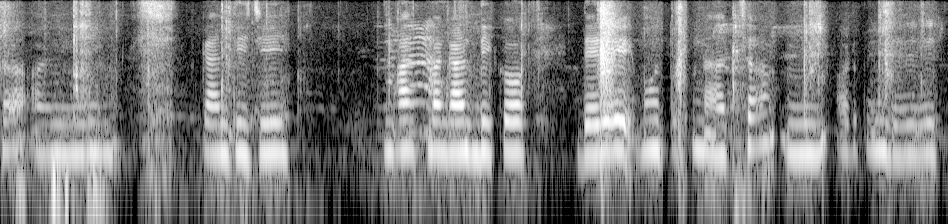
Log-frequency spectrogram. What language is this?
Nepali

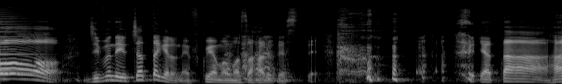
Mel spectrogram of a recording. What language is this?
Japanese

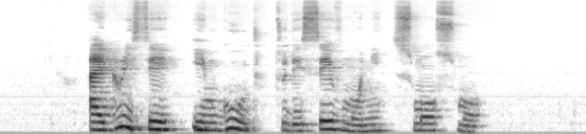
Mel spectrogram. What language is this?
Nigerian Pidgin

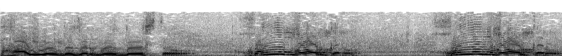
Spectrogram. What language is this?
Urdu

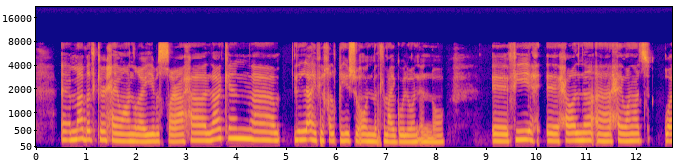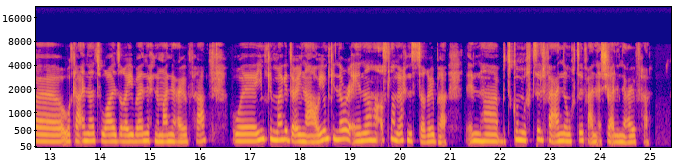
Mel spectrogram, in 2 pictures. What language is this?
Gulf Arabic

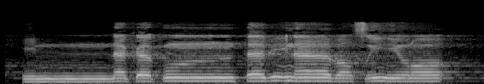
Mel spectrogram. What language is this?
Arabic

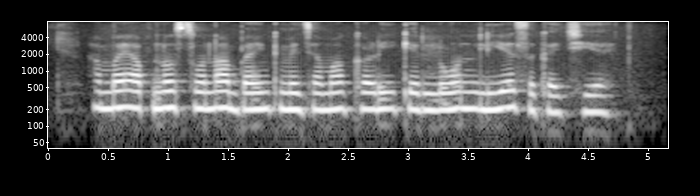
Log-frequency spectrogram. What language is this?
Maithili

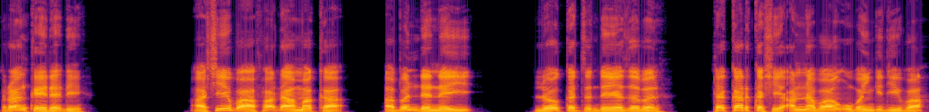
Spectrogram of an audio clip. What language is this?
Hausa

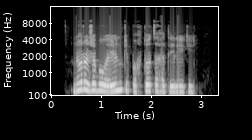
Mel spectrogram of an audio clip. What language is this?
Pashto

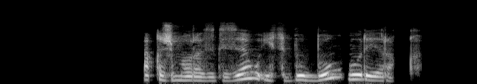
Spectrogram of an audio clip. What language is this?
Kabyle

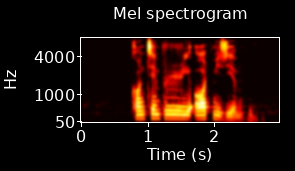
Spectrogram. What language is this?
English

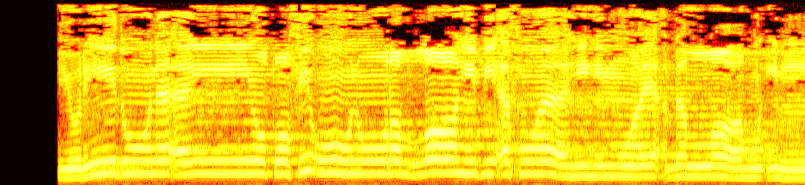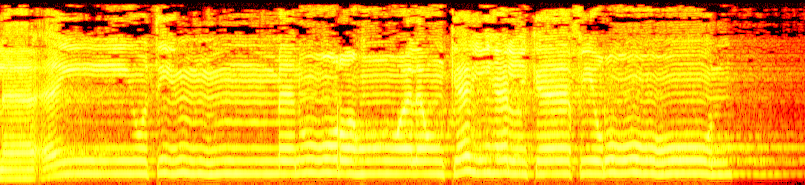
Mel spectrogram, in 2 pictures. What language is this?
Arabic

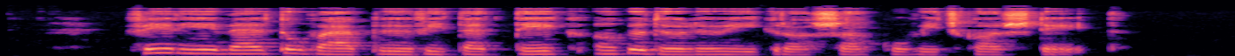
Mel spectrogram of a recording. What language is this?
Hungarian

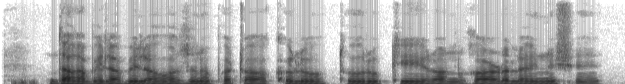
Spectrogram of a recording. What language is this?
Pashto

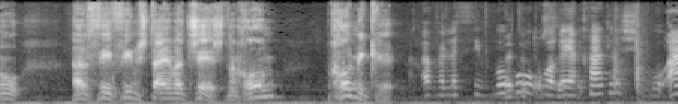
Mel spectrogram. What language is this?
Hebrew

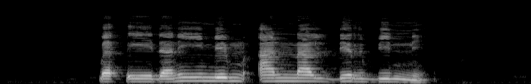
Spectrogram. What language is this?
Borgu Fulfulde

